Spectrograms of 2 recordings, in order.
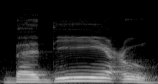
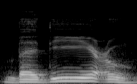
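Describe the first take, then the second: No difference in how they are said.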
